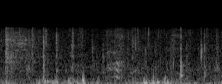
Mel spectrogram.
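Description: Track hurdles clacking as runners clip them, a series of irregular sharp knocks, over a low wind rumble and faint voices.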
